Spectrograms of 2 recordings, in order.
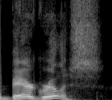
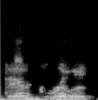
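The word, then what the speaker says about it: Bear Grylls: No Bear Gillis. It's not Bear Gorilla.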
